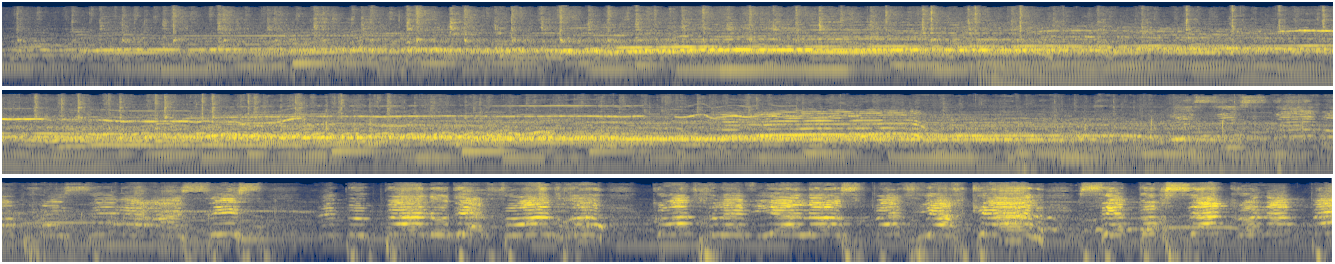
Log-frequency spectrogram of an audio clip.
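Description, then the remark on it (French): A large strike crowd shouts and cheers at midnight as the strike begins, voices overlapping in a loud sustained roar, then breaks into choppier bursts of yelling and whoops toward the end. “On a poussé des grands cris et c'était vraiment, vraiment, vraiment super.”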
